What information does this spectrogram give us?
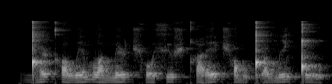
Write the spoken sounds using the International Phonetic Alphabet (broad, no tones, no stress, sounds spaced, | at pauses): ɡ͡ǃ æ ɭ kʰ ɒ w e m lˠ i m e ɭ t͡ʃʰ o xʲ u ʃ qʰ e ɾ e t͡ʃʰ ɒ m ǃʼ i lˠ m i lʲ ǃ u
